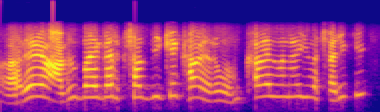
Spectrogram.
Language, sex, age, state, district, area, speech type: Hindi, male, 60+, Uttar Pradesh, Prayagraj, rural, conversation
